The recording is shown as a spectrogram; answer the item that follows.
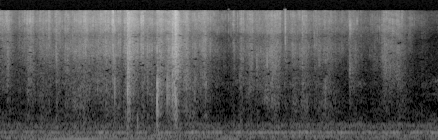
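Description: Faint rustling of packaging with a few light clicks as products are handled, over a low steady room hum.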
